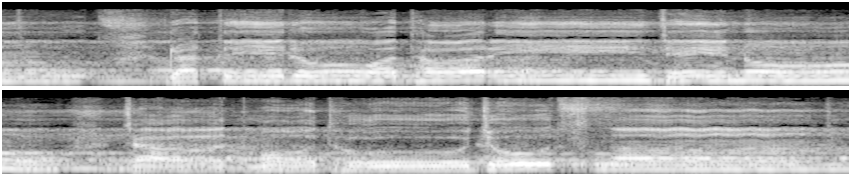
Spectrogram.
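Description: Bangla nasheed: a wordless sung vocal melody gliding over a steady low drone, in a pause between sung lyric lines.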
